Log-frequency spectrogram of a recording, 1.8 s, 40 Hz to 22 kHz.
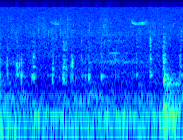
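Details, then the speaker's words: Nissan 240SX after about a quarter-mile drive, starting to overheat: irregular soft gurgling over a low steady engine rumble as coolant bubbles; coolant pressure present but thermostat not opening, coolant pushed into overflow, owner suspects an air bubble. "Yeah, I made it like a quarter mile and started trying to overheat. So let's see. Yo, I hear it like bubbling."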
